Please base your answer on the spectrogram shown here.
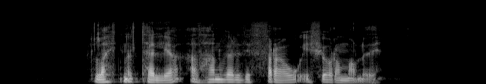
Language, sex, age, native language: Icelandic, male, 50-59, Icelandic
